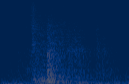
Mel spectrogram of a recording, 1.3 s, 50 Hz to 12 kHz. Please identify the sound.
Oven Door open 10 feet Bricker
opening an oven
door, open, oven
